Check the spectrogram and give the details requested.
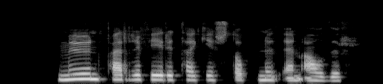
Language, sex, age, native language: Icelandic, female, 30-39, Icelandic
